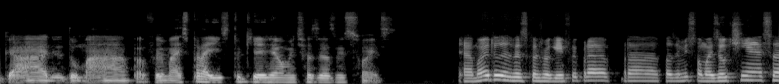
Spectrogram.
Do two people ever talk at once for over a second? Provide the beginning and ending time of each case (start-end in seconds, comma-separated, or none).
none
